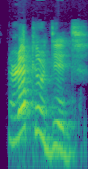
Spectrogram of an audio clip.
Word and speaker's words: recorded: Recorded recorded id recorded.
